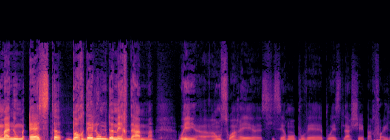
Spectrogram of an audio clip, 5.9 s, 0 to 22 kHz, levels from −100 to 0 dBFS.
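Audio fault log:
2.78 to 3.7 s, zipper noise: a gain reduction of roughly 15 dB was applied in discrete jumps, around 50 a second, rather than ramped, which points to the level being updated once per audio buffer of about 20 ms. Each jump is an instant discontinuity in the speech waveform, producing a small click, so the fade carries a fast ticking, zipping texture for just under a second.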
